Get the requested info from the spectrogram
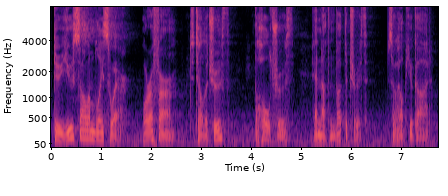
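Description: A man's voice: sits low, animated, measured pace. A man playing a solemn court clerk in an audio drama, formally reciting an oath. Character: solemn male court clerk swearing in a witness. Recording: long hall reverb, background noise.

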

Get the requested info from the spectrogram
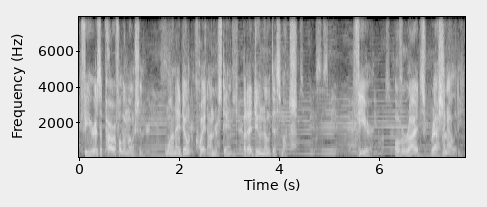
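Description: A man voicing a calm, logical artificial intelligence with precise, formal phrasing in a science fiction audio drama. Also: fairly low pitch, normal speed. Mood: measured, analytical. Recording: music behind the voice.

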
